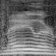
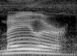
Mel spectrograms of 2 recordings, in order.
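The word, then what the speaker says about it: Malheur: But it's Mailor, man. What? It's pronounced Morer. Are you kidding me? No, that's how it's pronounced.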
